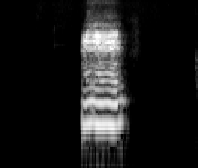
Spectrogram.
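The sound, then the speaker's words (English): A single loud goat bleat, a wavering, nasal, harmonic cry lasting about a third of a second and heard alone, with only faint stray noise around it. “we found two goats. Oh, oh, those aren't our goats.”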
